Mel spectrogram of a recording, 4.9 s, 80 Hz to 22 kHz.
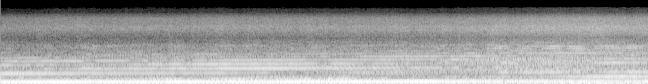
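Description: Triumph TR7 race car's 16-valve Sprint four-cylinder engine heard from inside the cabin, running at steady revs with no gear changes.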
